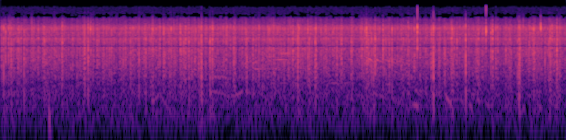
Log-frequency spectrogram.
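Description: Rain pattering on a tent's rain fly: a steady patter of many small drop hits.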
